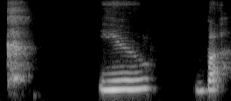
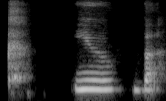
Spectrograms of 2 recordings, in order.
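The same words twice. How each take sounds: First: The sounds are tapped out slowly. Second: The sounds are tapped out faster.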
